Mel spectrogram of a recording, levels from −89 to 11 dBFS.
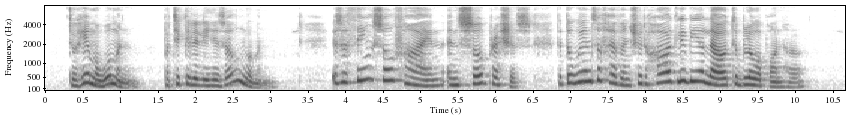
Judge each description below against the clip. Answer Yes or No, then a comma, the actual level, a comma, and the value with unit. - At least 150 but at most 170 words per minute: Yes, average, 165 wpm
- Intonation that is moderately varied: No, wide, 7.1 semitones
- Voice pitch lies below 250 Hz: No, very high, 260 Hz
